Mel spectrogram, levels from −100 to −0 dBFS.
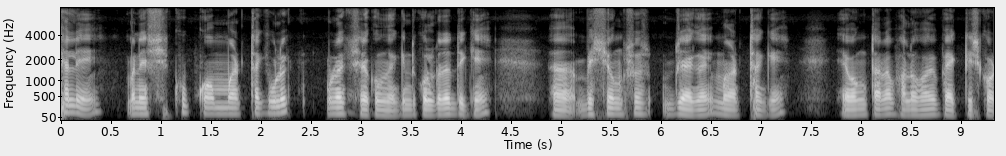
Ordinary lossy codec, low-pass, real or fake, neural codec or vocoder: none; none; real; none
